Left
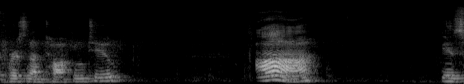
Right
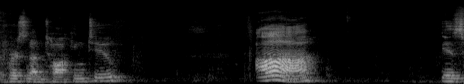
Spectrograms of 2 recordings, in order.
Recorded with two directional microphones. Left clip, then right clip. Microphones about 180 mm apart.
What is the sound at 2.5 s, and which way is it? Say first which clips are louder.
Speech: even; 20° left (ahead or behind).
